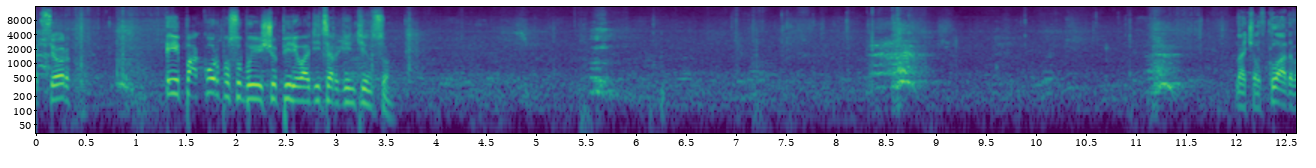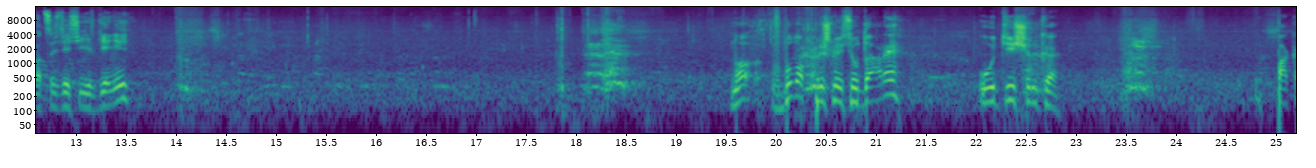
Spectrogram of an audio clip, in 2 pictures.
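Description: A crowd murmurs in a large hall.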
